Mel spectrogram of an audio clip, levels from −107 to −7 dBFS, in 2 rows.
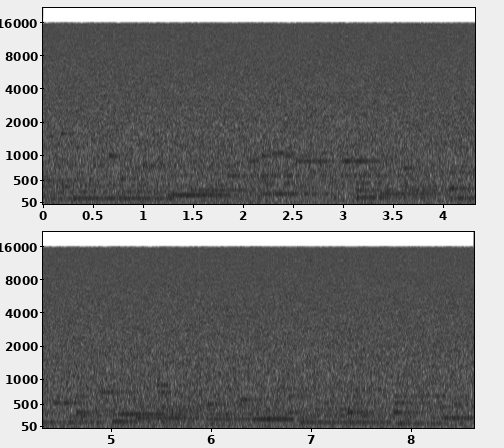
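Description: From start to finish, the audio shows a wrong sample width fault. It sounds like 16-bit samples read back as packed 24-bit. Most values mix mismatched bytes, so loud noise dominates, with the original sound buried underneath, running 1.5 times fast and pitched up.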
